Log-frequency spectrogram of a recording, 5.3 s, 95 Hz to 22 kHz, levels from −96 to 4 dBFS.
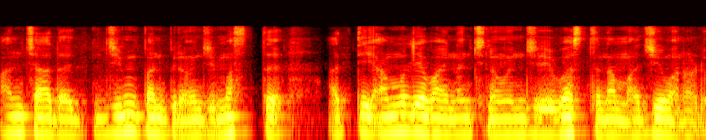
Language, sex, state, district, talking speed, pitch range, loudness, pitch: Tulu, male, Karnataka, Dakshina Kannada, 125 wpm, 105-120 Hz, -18 LUFS, 110 Hz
